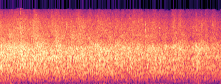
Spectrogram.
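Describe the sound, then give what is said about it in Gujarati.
Audience applauding during a Gujarati religious discourse by a Hindu swami, a loud, dense burst of clapping that runs throughout and eases slightly toward the end. “આના ઉપર તો તાળીઓ પાડો, ત્યાં તો પાડતા નથી.”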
